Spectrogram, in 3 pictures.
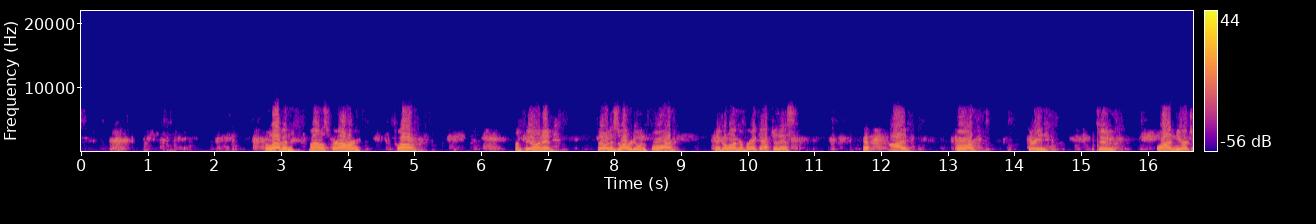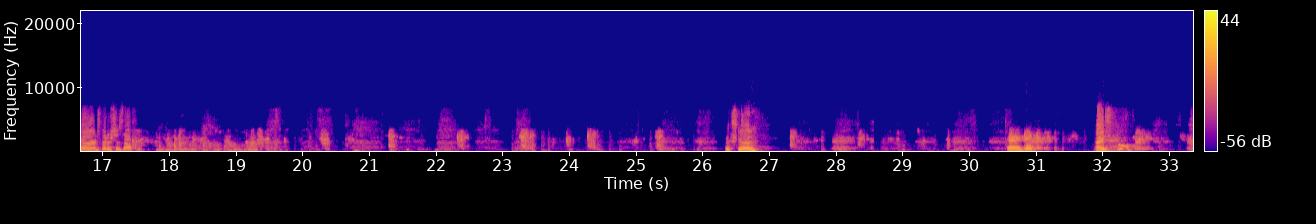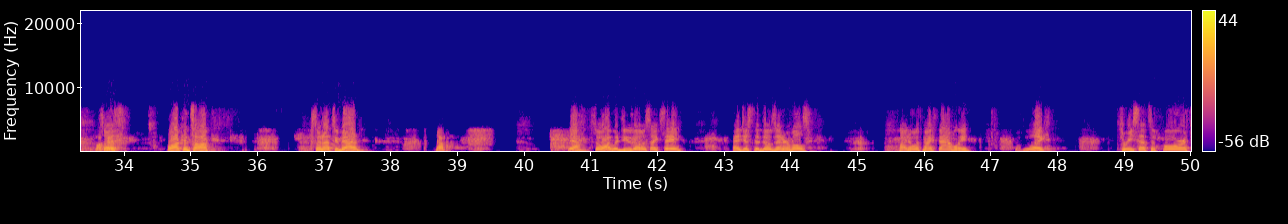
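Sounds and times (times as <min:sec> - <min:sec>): man panting: 0:00.0 - 0:41.1, 0:42.4 - 0:50.0
runner breathing hard: 0:00.0 - 0:50.0.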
